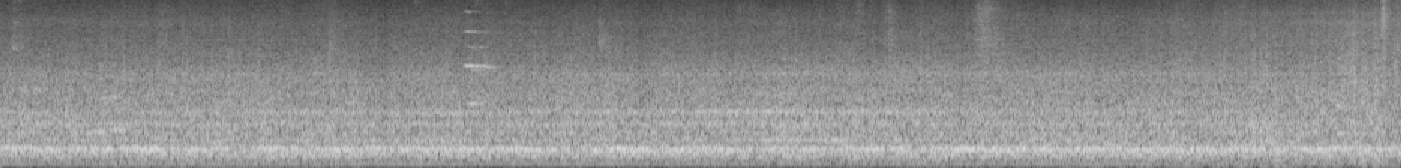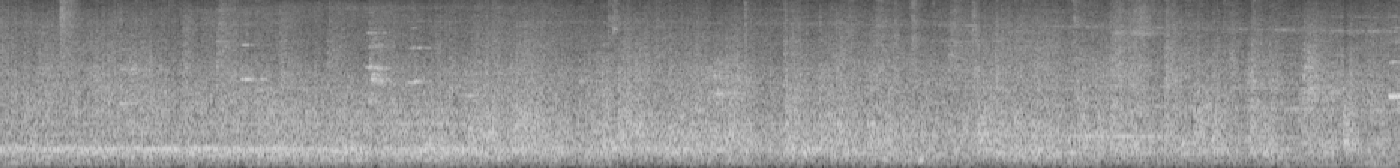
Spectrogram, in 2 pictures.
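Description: An electric commuter train runs along the track, heard from inside a carriage.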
